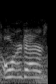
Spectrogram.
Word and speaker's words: hors d'oeuvres: And I'm like, the theater teacher was like, it's hors d'oeuvres, and she kept having to say it because I just could not get it through my head. So I guarantee you, I would have completely butchered this. Obviously, I can say horse. Dueries. That's probably how I would have said it.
